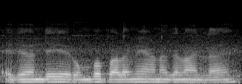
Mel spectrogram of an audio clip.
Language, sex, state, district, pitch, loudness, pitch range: Tamil, male, Tamil Nadu, Kanyakumari, 115 Hz, -16 LUFS, 110-120 Hz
